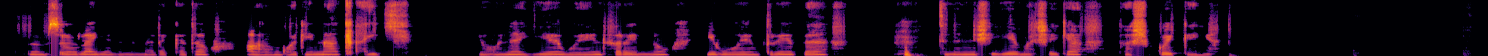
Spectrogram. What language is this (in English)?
Amharic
